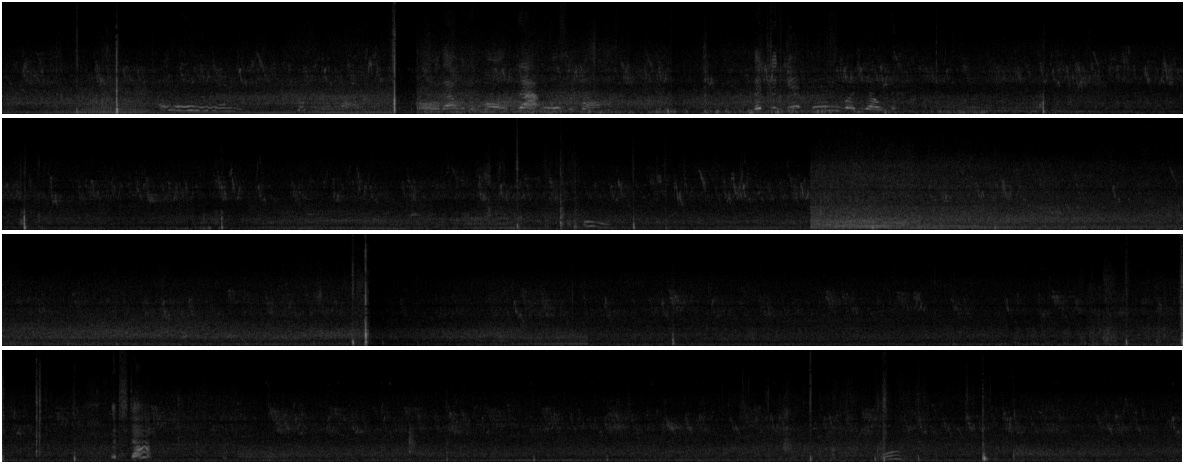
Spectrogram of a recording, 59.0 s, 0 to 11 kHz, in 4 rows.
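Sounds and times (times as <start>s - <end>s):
outdoor background noise: 0.0s - 59.0s
small birds chirping: 0.0s - 59.0s.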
